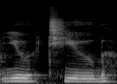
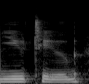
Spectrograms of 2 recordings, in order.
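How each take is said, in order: First: The second syllable has a y sound before oo. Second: The second syllable has a plain oo, no y. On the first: This is the British form. "or YouTube rather than" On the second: This is the American form. "rather than YouTube"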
